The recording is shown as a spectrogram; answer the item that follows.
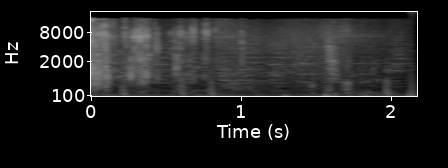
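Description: Plastic hand-warmer packaging crinkling as it is passed from hand to hand, followed by faint rustling and a few light knocks of handling.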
